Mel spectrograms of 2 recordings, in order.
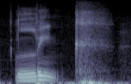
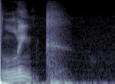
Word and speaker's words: Link: have him doing l it's technically link so l i but it's a long e sound so link that's how he says it he doesn't say like link like lick it's link link but it's starting almost from a soft vowel sound almost like it's starting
